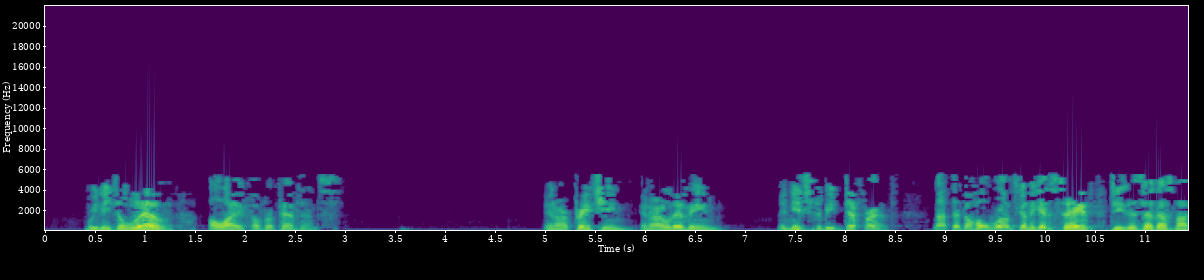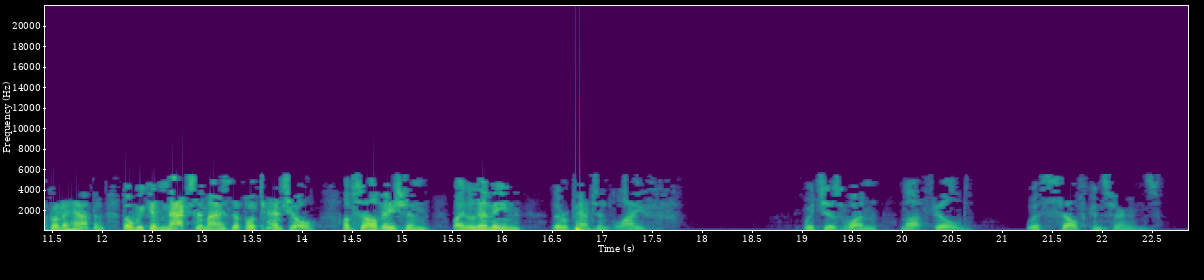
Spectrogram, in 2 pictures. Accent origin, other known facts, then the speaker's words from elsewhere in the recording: Canada; We need to say, I'm sorry more often, not because we're Canadian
